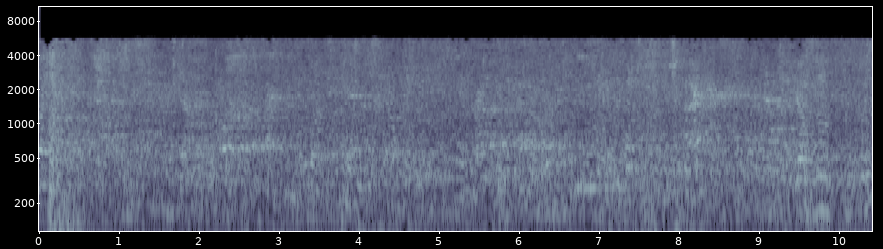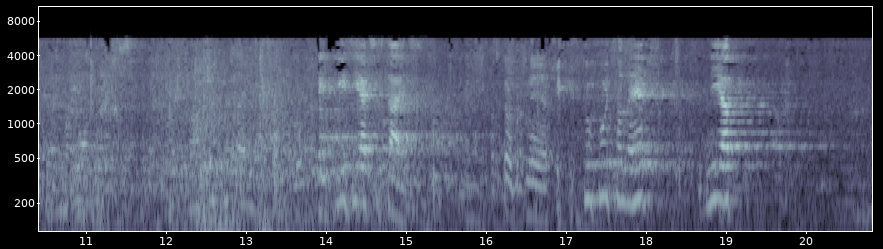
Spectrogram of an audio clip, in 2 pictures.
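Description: Many people talk at once in a large echoing hall.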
